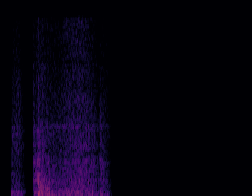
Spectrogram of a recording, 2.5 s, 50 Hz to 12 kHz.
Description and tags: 27. Movimiento silla
move, object, sit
